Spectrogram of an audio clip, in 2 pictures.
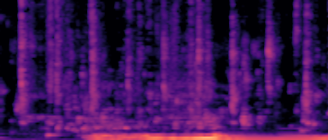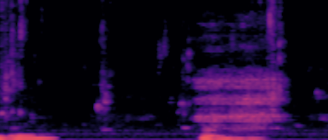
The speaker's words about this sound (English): I hope y'all can hear that over like the running water sounds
